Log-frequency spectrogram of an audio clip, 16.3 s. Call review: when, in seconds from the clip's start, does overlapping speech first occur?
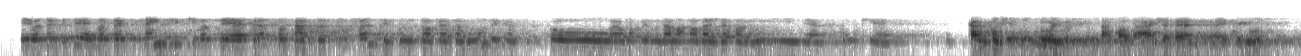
none

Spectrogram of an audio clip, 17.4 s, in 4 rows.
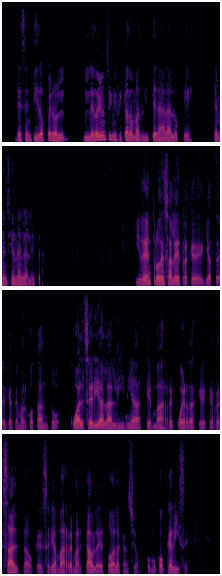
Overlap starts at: none

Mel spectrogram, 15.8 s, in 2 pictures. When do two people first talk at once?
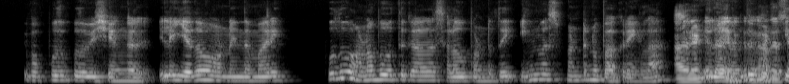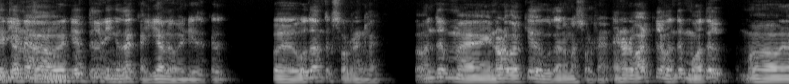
7 s

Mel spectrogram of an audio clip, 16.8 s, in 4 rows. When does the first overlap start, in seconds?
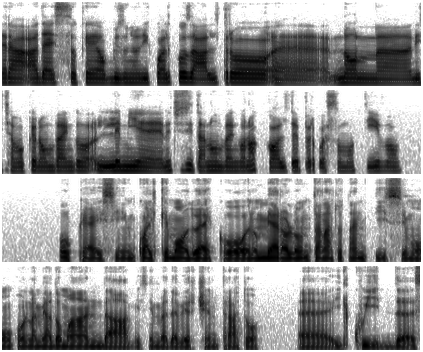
none

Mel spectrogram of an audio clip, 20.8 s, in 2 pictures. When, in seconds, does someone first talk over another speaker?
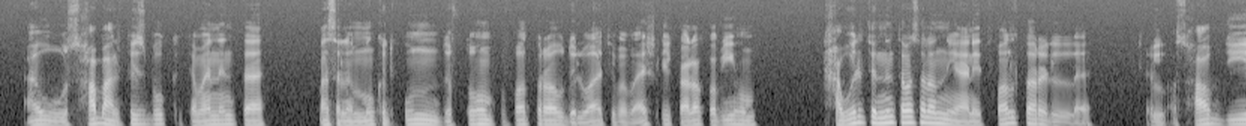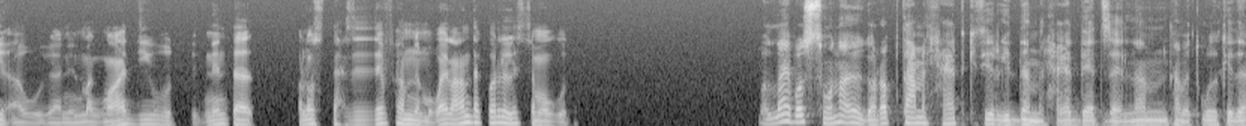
none

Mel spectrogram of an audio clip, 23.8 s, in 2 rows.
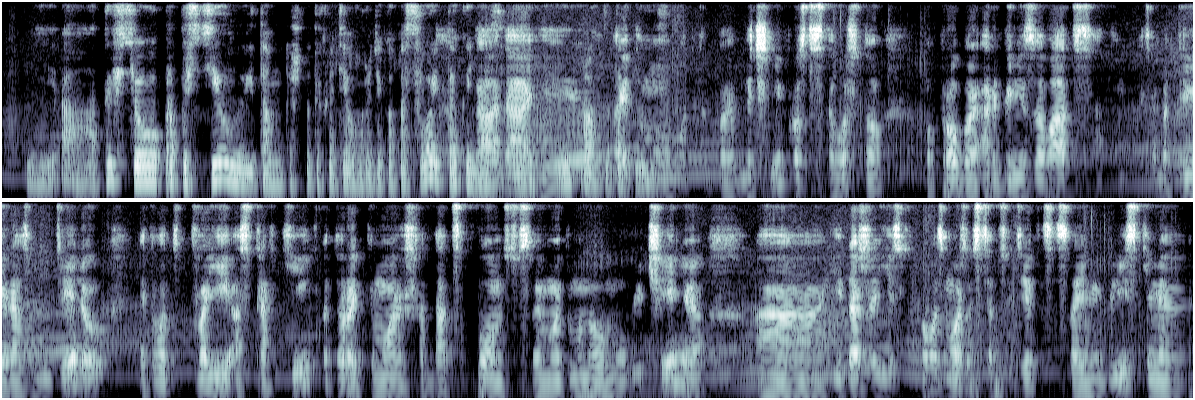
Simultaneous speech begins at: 5 s

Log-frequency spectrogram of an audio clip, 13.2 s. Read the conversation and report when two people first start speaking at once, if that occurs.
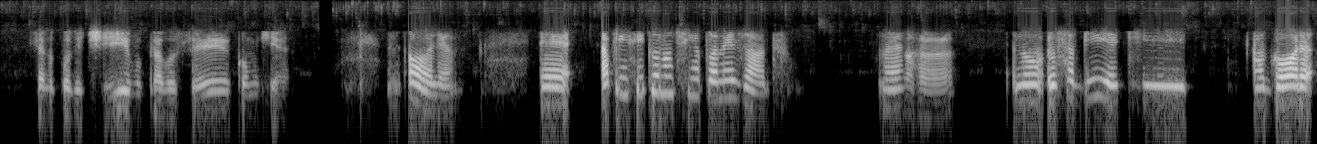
none

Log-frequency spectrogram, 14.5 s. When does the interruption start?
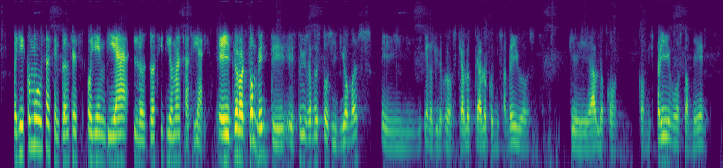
none

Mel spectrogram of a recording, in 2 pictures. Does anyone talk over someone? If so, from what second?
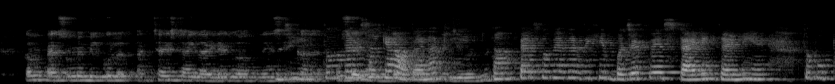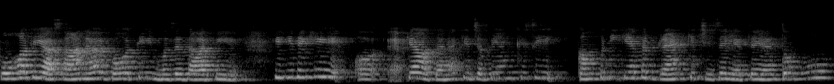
3 s

